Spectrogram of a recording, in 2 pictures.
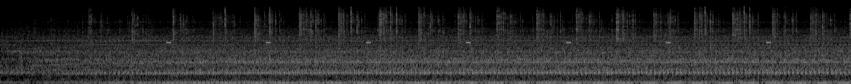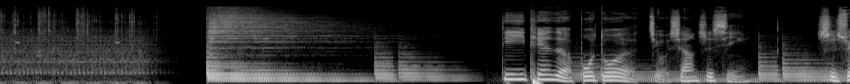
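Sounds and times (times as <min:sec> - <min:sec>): car engine running: 0:00.0 - 0:10.4
ticking clicks: 0:00.8 - 0:10.2.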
